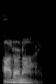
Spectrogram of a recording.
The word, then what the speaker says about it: Adonai: when I do audio books I trans I pronounce it Adonai okay so I will read Lord Adonai because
